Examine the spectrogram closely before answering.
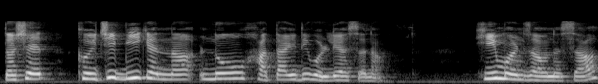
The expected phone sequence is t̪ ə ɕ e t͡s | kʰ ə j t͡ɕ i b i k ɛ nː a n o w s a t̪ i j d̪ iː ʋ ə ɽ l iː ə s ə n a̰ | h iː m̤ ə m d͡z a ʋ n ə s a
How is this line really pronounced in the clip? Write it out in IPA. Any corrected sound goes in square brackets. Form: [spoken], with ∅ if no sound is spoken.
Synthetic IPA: t̪ ə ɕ e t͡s | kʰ ə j t͡ɕ i b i k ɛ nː a n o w [h] a t̪ [a] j d̪ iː ʋ ə ɽ l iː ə s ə n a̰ | h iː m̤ ə [ɳ] d͡z a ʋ n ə s a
